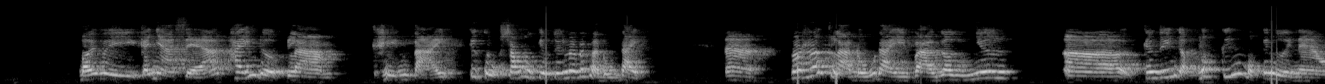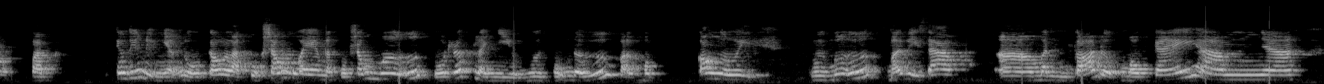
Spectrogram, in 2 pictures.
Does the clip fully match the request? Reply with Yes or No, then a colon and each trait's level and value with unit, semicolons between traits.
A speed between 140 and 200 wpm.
Yes: average, 185 wpm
